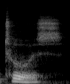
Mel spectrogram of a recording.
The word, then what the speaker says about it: Tours: We're in Tours. Is that a correct pronunciation? What's going on? I'll let you pick this. – Yes.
